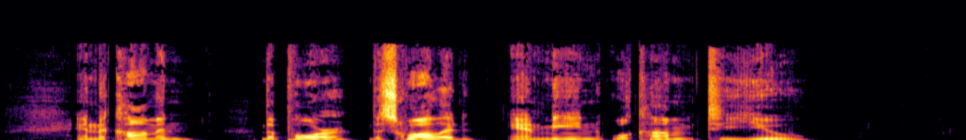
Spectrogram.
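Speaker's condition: No condition

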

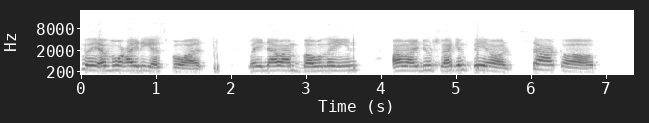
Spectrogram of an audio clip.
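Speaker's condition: Down syndrome

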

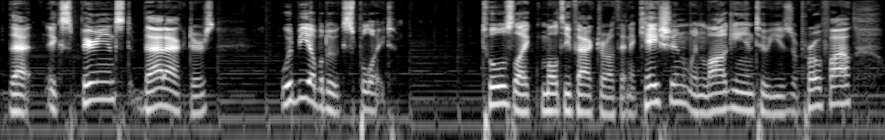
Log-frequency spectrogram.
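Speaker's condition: No condition

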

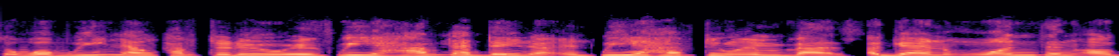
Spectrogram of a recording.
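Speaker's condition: Cerebral palsy; very mild physical disability, slight tremors during the day

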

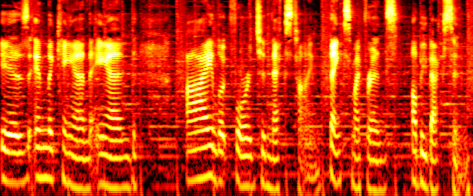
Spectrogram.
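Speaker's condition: Repaired cleft palate, cleft palate without cleft lip; roof of mouth only

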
